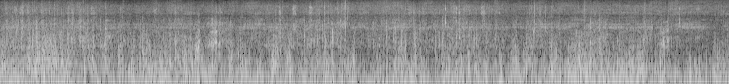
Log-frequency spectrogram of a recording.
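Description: Wind buffeting the microphone and mountain-bike tyres rumbling over a rough dirt trail at speed, with frequent small knocks and rattles from the bike.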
